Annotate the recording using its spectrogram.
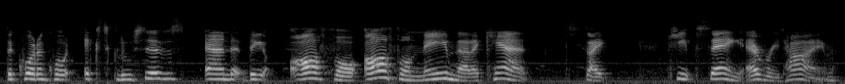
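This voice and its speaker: A woman co-hosting a podcast in casual chat, animated and laughing often. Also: a little high, slow pace. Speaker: podcast co-host. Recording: dull lo-fi recording.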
